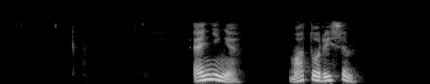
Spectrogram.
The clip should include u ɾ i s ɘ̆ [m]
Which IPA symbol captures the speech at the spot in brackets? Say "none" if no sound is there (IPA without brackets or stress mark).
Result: m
